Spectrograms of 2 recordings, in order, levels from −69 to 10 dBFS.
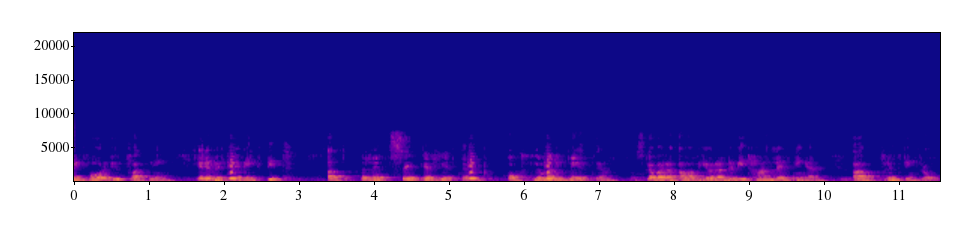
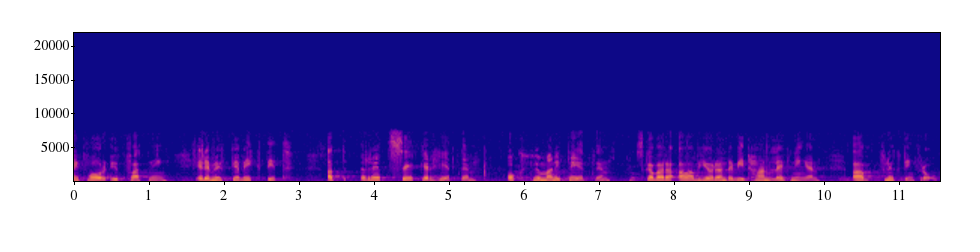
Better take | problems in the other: second | background sound (Wind instrument, woodwind instrument); 2 dB above the speech // room echo; dies away in 0.6 s

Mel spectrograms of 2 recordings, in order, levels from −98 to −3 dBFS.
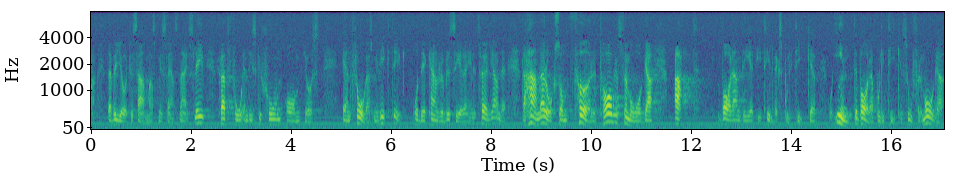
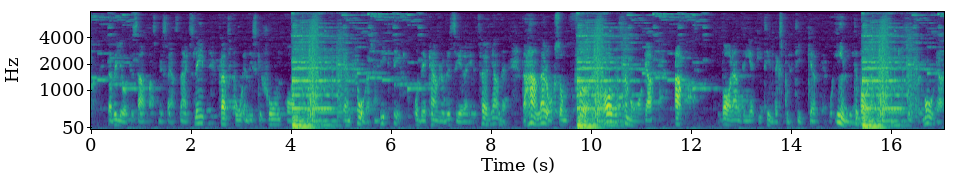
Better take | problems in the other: first | noise reduction (classical method WPE with log-MMSE)

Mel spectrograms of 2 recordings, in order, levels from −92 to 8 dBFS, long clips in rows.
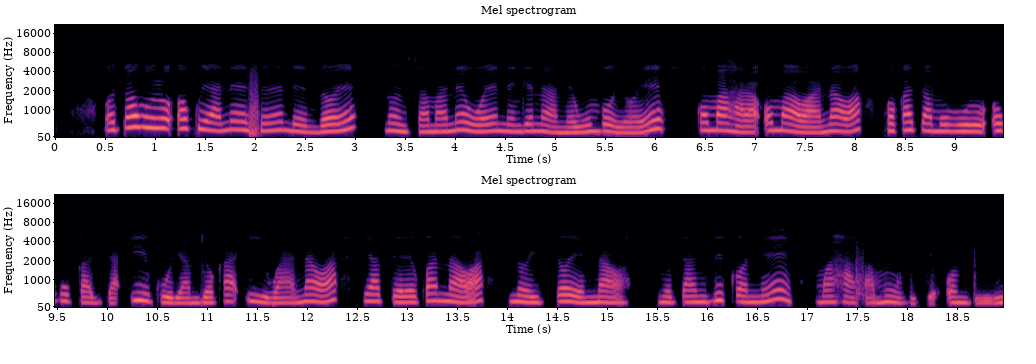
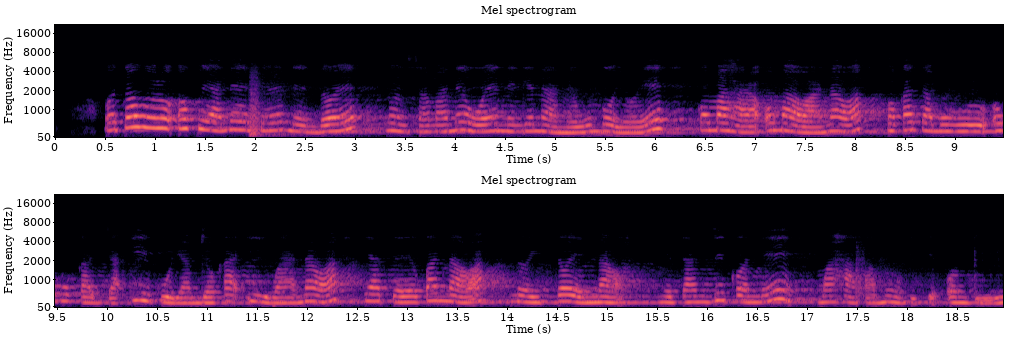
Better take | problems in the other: first | room echo; dies away in 1.4 s

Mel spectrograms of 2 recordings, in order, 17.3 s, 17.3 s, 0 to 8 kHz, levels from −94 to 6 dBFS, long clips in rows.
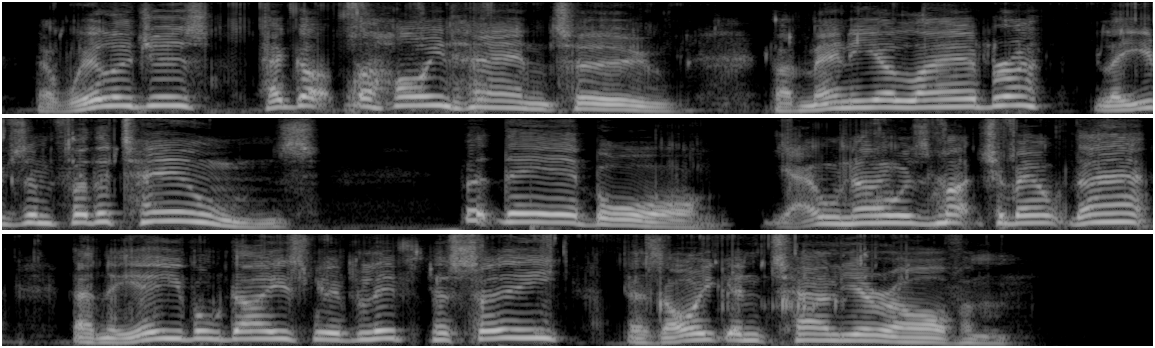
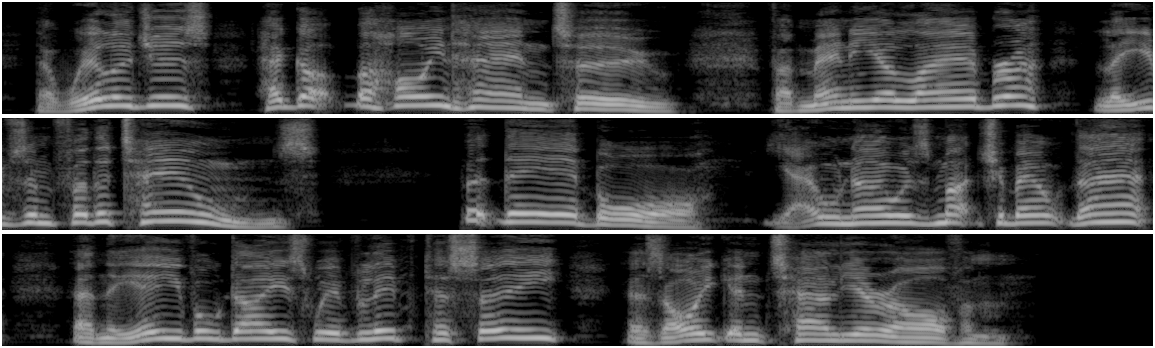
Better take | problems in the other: second | noise reduction (neural mask model Resemble Enhance denoiser)

